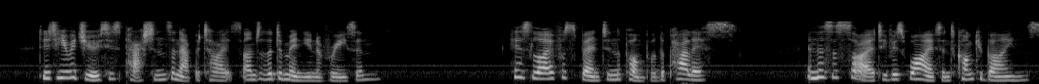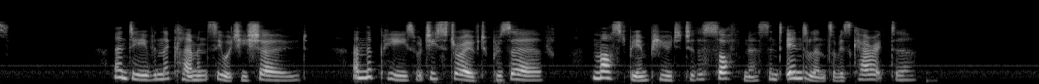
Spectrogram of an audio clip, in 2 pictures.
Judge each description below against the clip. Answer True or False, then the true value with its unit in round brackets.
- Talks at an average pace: True (160 wpm)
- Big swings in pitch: True (5.9 semitones)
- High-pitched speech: True (225 Hz)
